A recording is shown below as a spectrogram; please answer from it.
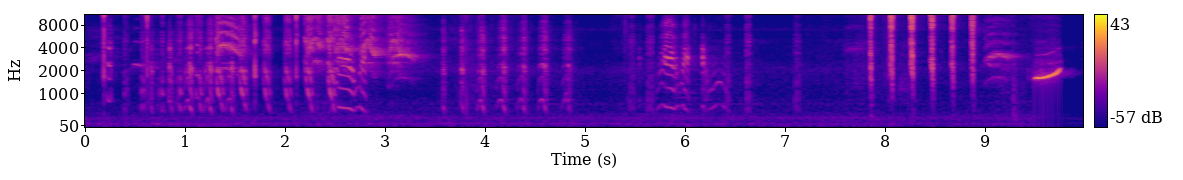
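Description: Indian ringneck parakeets give harsh squawks and rapid chattering notes, then a run of sharp clicks and a final loud whistled screech, over a low steady hum.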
